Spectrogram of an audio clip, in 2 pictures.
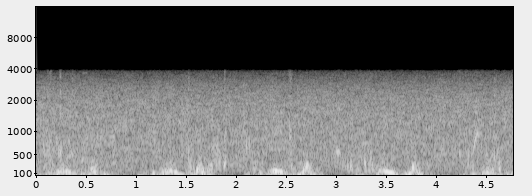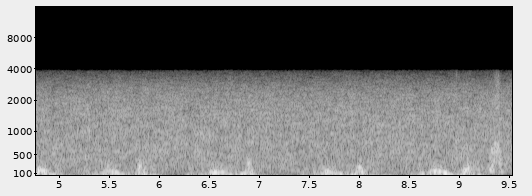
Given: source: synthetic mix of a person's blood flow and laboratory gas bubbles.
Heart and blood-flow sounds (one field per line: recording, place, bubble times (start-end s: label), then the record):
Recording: Doppler ultrasound of blood flow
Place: precordium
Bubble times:
0.05-0.53 s: bubbles
1.45-1.93 s: bubbles
2.08-2.28 s: bubbles
2.51-2.60 s: bubbles
2.69-2.79 s: bubbles
2.96-3.45 s: bubbles
4.20-4.67 s: bubbles
8.95-9.02 s: bubbles
9.05-9.53 s: bubbles
From the record:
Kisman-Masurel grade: 232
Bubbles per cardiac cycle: several, 3 to 8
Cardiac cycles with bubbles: 50 to 99%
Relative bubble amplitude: moderate (0.250 to 0.450)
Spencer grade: 3 (all of the cardiac periods contain showers or single bubble signals, but not dominating or overriding the cardiac motion signals)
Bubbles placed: only in the low amplitude regions of the cardiac cycle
